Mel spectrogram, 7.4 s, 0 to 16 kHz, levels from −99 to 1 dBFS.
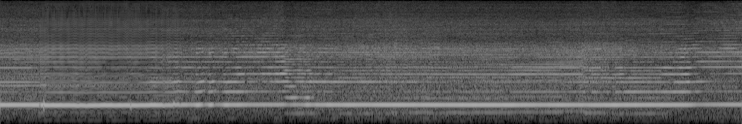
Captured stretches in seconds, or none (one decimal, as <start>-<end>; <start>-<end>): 0.0-0.4; 1.8-7.4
